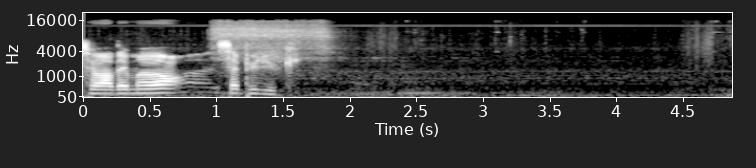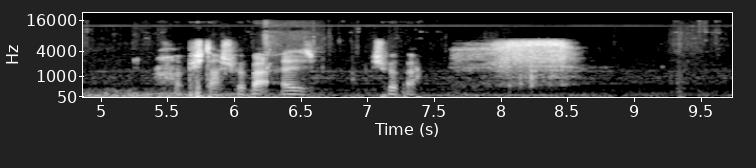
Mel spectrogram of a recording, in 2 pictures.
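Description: Steam hisses in short bursts.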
